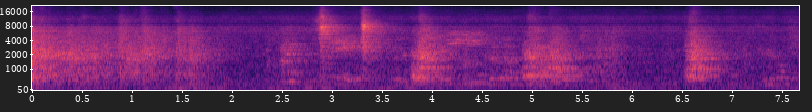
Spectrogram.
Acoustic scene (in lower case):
cafe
